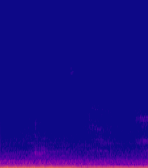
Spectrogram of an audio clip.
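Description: Low, steady rumble of a Ford Endeavour on the move, engine and road noise heard from inside the cabin, easing slightly about a second in.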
